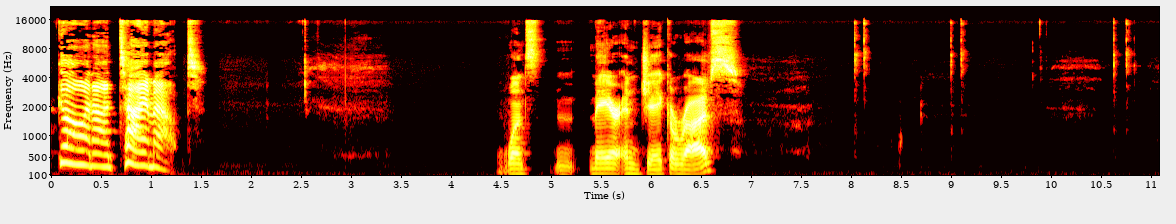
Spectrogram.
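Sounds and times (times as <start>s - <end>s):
faint clicks: 8.0s - 9.2s, 10.6s - 10.9s.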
